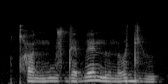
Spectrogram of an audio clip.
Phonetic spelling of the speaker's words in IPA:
qʰ u˨ n m u˨ z d ɛ˨ b ɛ˦ n ɯ˨ n ɤ˦ dʲ ɯ˨

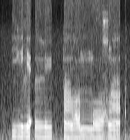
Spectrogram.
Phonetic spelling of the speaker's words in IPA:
j i lʲ ɛ ʔ lː y pː ã lˠ ʊ mː o ʁʷ ã ʔ

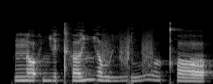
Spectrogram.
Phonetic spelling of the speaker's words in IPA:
n ɔ ʔ ʎ ɘ tʰ ʌ ʎ ʌ v i̤ v ɾ ṳ v ɔ̤ kʰ ɔ

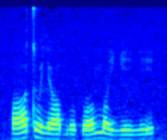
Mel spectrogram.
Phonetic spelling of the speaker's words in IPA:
ɔ t u lʲ ɔ b u ɠ o m o i̯ ʎ i v i

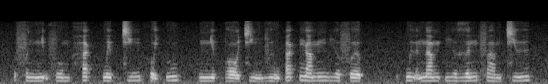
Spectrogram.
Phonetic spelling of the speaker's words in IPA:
f ə̤˨˩ n ɲ ə̰˧˨ w f o̤˨˩ m h a˦˥ k̚ h w e˨˩ p̚ t͡ɕ i˨˦ ŋ h o̰˧˨ j ʔ u˦˥ p̚ | ɲ e˨˩ p̚ ɣ ɔ˧˩ t͡ɕ i˧˩ ŋ v ɨ˧˩ w ʔ a˦˥ k̚ ŋ a˨˦ m ŋ i̤˨˩ ə̯ f ə˨˩ p̚ | h w ɨ̰˧˨ ə̯ n a˧ m ʔ i̤˨˩ ə̯ ɣ ə˨˦ n f a̤˨˩ m t͡ɕ ɨ˨˦

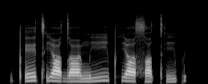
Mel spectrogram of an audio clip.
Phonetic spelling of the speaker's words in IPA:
pʼ e tʼ iː dˤ iː m iː pʰ iː sˤ æ tʼ i p

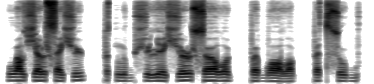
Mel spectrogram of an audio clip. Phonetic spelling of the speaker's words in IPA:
w ə lˠ ç ɛ ɭ s ɛ ç y pː ə t n u b ç ø lʲ ɛ ç ø ɭ s œ lˠ y pː ə b ɔ lˠ œ pː ɛ t s u b

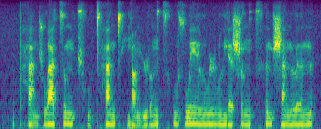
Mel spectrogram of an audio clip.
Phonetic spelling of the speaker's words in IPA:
pʰ a̰˨˩ n ʂ w ä˧˥ t͡s ʊ˧˥ ŋ ʈ͡ʂʰ ṵ˨˩ t̪ʰ a˥˩ n t̪ʰ j ɑ̰˨˩ ŋ ɻ ɤ˧˥ ŋ t͡sʰ u˧˥ s w e˥˧ ɪ̯ l u˥˧ ɻ u˥˩ l j ɛ˧˥ ʂ ɤ˧˥ ŋ t͡sʰ ə˥ n ʂ a˧˥ n l ə˧˥ n

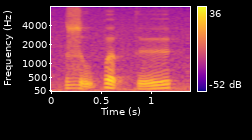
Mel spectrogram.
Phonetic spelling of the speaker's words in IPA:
z ṵ˧ p ɵ˥˩ kː ʉ˩˥

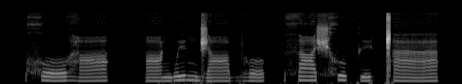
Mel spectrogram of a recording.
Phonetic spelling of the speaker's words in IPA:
x oː˧˩˧ ɦ ɑ˩˧ | ɑː˩˧ ŋ w yː˥˨ ŋ d͡ʒ ɑː˩˧ bʱ o˧˩˧ | θ ɑː˦ ʃ x u˥˨ k y˩˧ ǁ aː˧˩˧

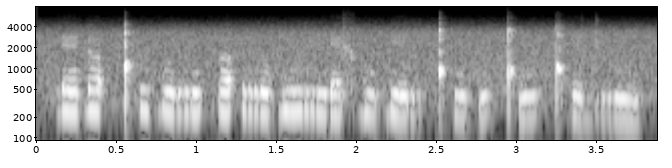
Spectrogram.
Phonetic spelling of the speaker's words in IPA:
ɾ ɛ ɗ ʌ ʔ ǃʰ ɯ ɓ o r u ʔ ɠ ʌ ʔ r o ɓ u r i ɾ ɛ x ɠ u ɓ e r ǃʰ u ʔ ɯ ǃʼ u ǃʰ e d r u

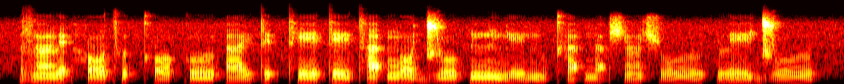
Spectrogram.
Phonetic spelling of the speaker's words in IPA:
z ã˦ l ɛ˦ ʔ h ɔ˦ tʰ ʊ˦ ʔ kʰ ɔ˨ k o˦ ʊ̯ ʔ a˨ ɪ̯ t ɪ˦ ʔ tʰ e˦ t e˦˨ ɪ̯ tʰ ä˦ ʔ ŋ ɔ˦˨ d͡ʑ o˦ p ĩ˦ ɲ e˨ ɪ̯ ɲ u˦˨ kʰ ä˦ ʔ n ä˦ ʔ ʃ ã˦ ʃ o˦ ʊ̯ | l e˦ ɪ̯ d͡ʑ o˨ ʊ̯

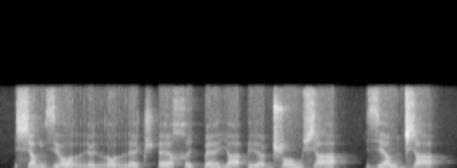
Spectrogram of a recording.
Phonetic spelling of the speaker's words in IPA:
ɕ a m zʲ ɔ r ʏ r ɔ r ɛ t͡ʃʼ ɛ χ i k͡p ɛ j a ʔ ɪ ɐ̯ ɖ͡ʐ ɔ w ʑ a | zʲ a w d͡ʑ a

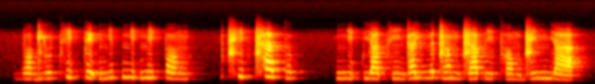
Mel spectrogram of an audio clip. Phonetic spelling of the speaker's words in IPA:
b ɔ˨˩ ɡ j u˧ t̪ʰ i˦ ʔ t̪ e˨ ʔ ŋ i˦ p̚ ŋ i˦ ʔ n̪ i˦ ʔ p ɔ˧ ŋ | t͡sʰ i˦ ʔ t͡sʰ a˥˧ w t̪ u˨ k̚ | ŋ i˨ ʔ t̪ j a˨˩ t̪ʰ ĩ˨˩ ɡ a˥˧ j ŋ ə˥˧ d͡z ɔ̃˧ m d͡z a˧ p i˨˩ t̪ʰ ɔ˨˩ m d͡z i˦ ŋ n̪ j a˨˩

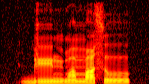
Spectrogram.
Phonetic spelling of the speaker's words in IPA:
ɡ͡b yː m b ɑ̃ m ɑ θ uː

